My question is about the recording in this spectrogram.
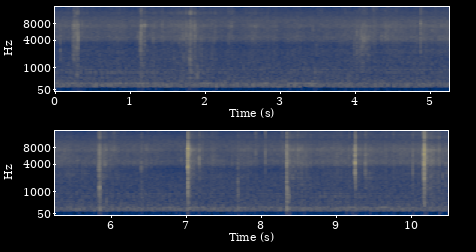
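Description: Hatchet chopping at a thin birch pole: sharp, irregular single strikes, a few light ones in the first two seconds and louder ones in the second half, the loudest about seven seconds in.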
